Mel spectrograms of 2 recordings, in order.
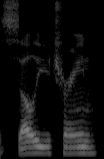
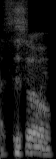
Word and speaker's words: citrulline: So at 12:30, I take I forget how you pronounce it, Cellutrine, Celtru line or whatever. It's kind of like an L-arginine. Yeah, citrulline. citrulline.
